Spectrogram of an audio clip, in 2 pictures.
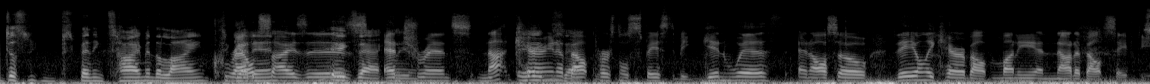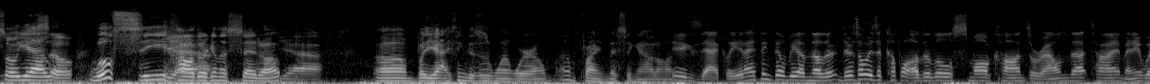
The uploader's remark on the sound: met up to record a new episode at El Dorado Park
